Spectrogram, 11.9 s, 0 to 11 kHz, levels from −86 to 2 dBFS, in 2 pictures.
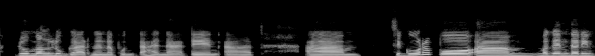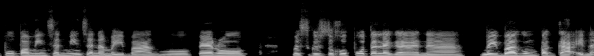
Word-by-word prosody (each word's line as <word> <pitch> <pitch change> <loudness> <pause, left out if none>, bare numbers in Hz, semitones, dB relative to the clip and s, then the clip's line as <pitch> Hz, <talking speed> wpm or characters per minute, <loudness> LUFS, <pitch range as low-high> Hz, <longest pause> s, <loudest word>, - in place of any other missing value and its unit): lumang 245 +1 0
lugar 200 -5 0
na 195 - -1
napuntahan 190 0 -4
natin 185 +1 -2
at 180 0 -5 0.5
um, 190 -2 0 0.3
siguro 275 +9 0
po, 285 -4 +6
um, 220 -1 +3 0.3
maganda 240 +1 +1
rin 240 0 +1
po 235 - -2
paminsan-minsan 225 +2 -2
na 215 - -1
may 205 -1 -2
bago, 195 -1 -3
pero, 225 -1 +1 0.5
mas 260 -1 -5
gusto 270 0 -6
ko 270 - +1
po 245 -2 -2
talaga 210 -4 +3
na 200 -1 -2 0.2
may 275 -1 +4
bagong 240 -1 +4
pagkain 205 -3 +1
220 Hz, 135 wpm, -24 LUFS, 195-240 Hz, 0.5 s, po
